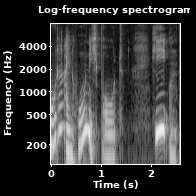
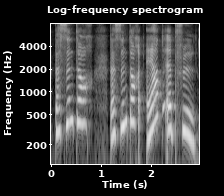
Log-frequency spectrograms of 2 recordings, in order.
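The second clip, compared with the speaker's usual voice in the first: much higher and louder, laughing disbelief; two boys calling out to correct the sprite; exclaiming boys; 11 semitones higher, 8 dB louder than usual. A narrator's reading. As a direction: cry out that they're only potatoes. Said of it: "riefen die beiden anderen".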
